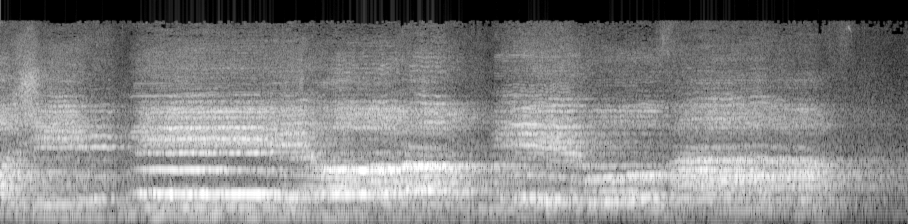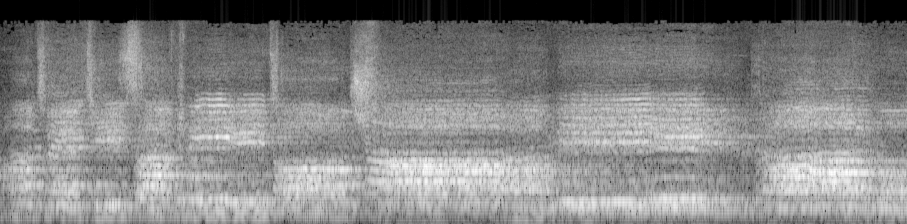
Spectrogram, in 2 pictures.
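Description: Large youth choir singing in parts, phrase after phrase swelling and easing, with a brief quieter moment about eleven seconds in.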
